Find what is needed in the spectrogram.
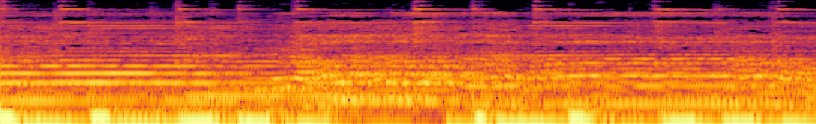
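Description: Live devotional bhajan singing: a male voice sings with tabla and harmonium accompaniment, the tabla's deep bass strokes pulsing in a steady rhythm under the melody.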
